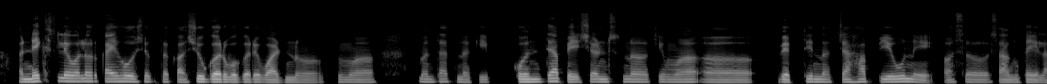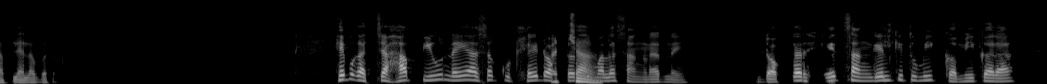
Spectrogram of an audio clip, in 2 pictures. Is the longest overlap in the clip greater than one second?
No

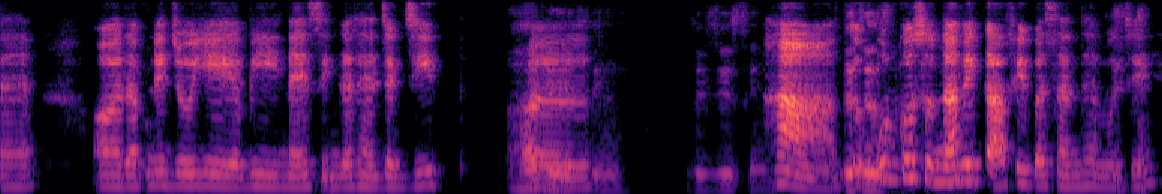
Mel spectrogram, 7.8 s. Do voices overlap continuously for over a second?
No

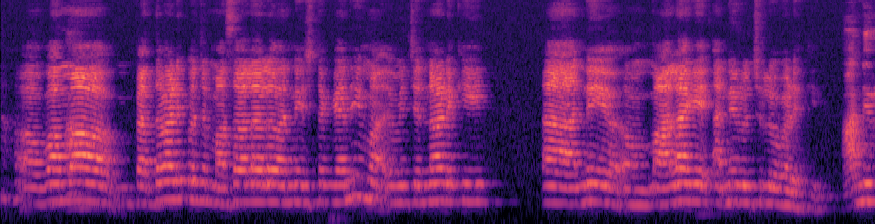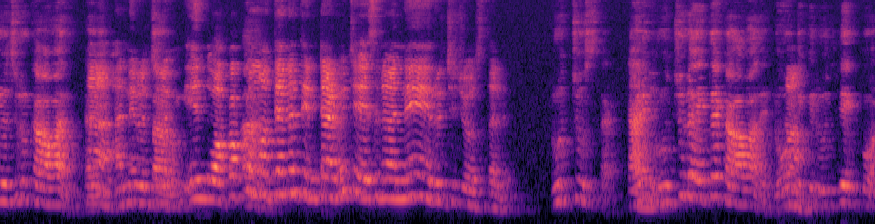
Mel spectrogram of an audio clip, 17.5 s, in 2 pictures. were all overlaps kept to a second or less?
Yes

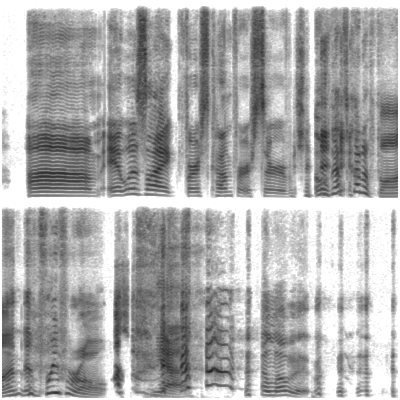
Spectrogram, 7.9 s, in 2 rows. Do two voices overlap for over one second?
No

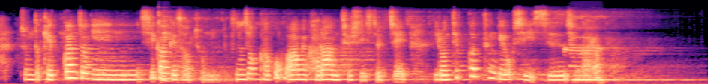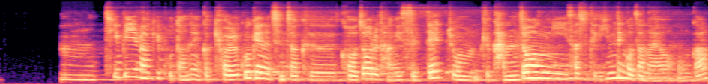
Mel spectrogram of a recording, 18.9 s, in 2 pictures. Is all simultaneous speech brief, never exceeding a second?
Yes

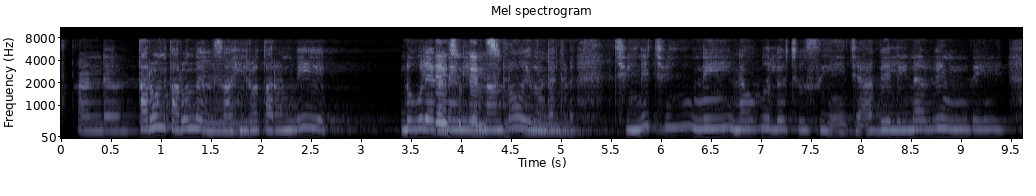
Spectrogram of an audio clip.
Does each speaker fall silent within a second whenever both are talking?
No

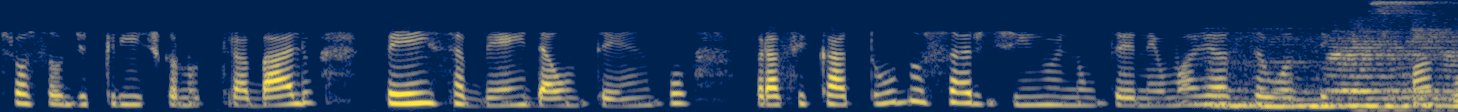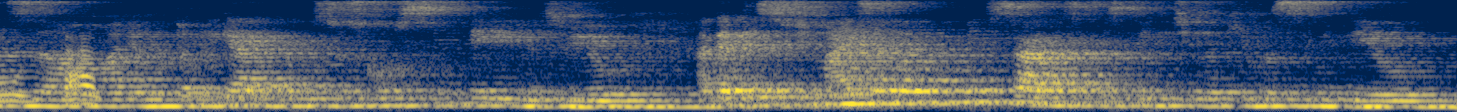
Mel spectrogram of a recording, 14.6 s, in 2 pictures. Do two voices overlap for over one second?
Yes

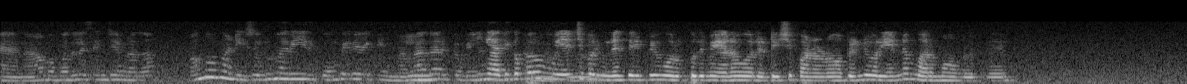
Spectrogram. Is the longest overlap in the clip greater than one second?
Yes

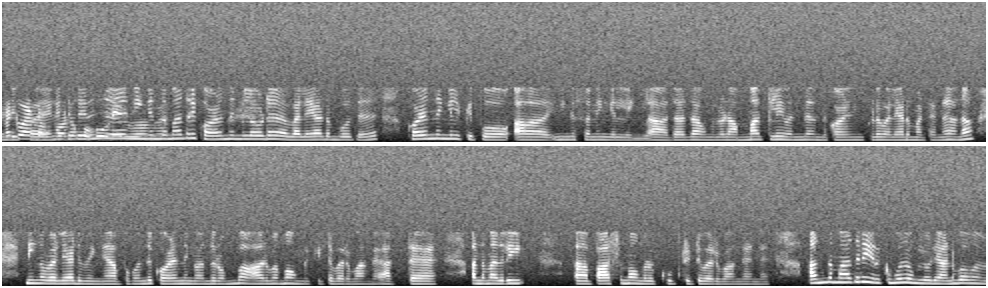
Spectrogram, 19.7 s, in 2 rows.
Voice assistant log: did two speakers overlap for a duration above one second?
Yes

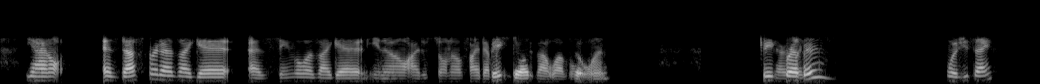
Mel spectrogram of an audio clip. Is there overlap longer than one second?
No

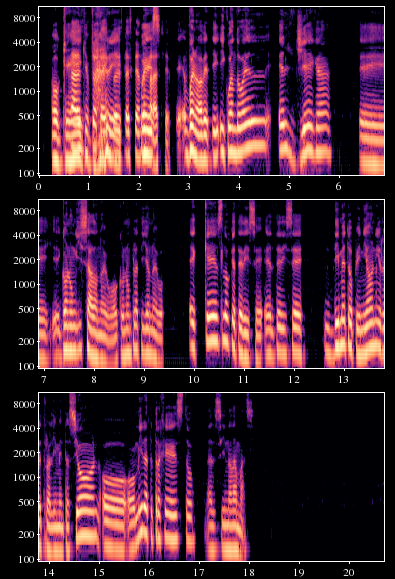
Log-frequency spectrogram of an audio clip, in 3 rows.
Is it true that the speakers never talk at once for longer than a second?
No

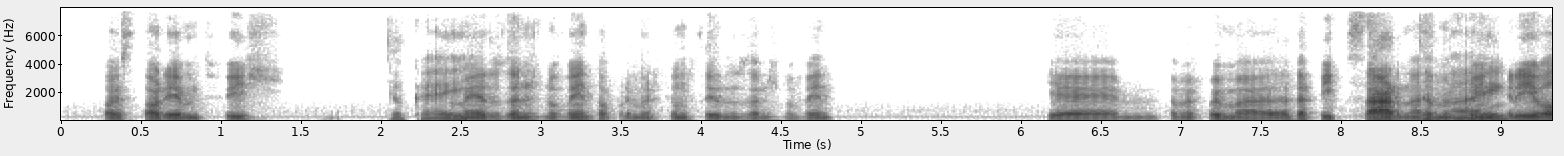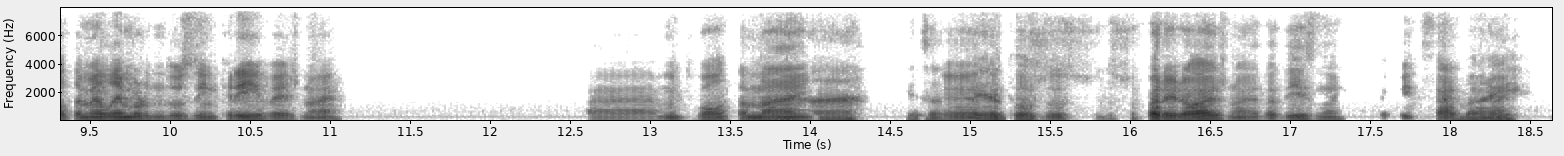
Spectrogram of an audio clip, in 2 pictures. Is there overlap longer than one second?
No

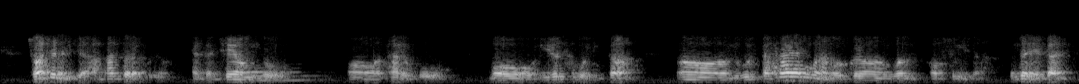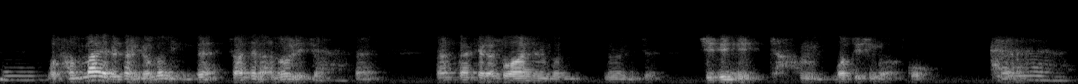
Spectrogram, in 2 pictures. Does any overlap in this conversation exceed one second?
No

